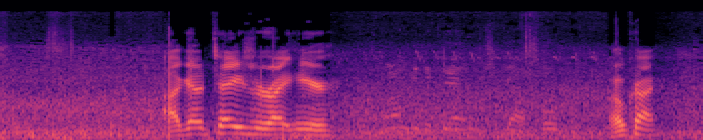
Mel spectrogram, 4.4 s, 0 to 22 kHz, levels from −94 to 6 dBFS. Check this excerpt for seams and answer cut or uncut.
uncut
